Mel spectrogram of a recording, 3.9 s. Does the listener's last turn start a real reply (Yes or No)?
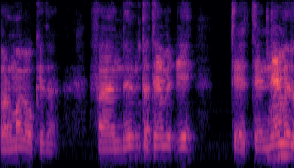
No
